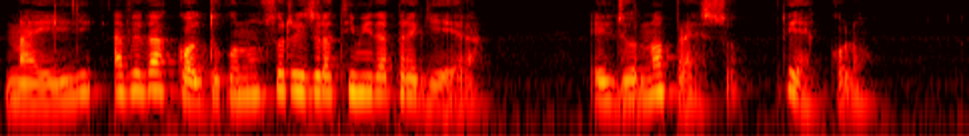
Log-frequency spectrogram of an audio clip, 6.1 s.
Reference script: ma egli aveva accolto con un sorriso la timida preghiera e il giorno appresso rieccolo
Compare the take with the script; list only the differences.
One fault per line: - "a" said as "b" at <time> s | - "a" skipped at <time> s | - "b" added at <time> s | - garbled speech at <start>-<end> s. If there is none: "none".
none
